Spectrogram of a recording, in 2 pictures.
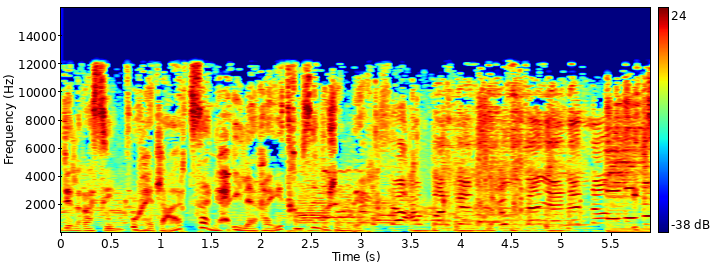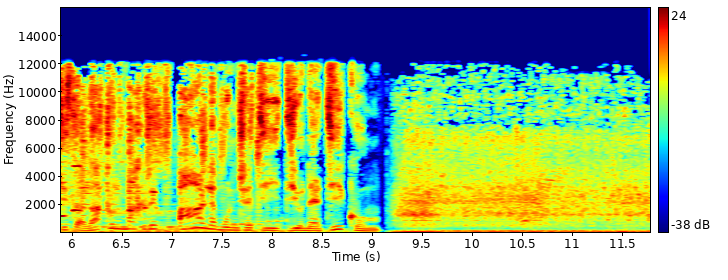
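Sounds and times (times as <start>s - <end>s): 
speech: 0.0s - 4.9s, 5.7s - 9.4s
new tractor engine idling: 9.2s - 11.7s.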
